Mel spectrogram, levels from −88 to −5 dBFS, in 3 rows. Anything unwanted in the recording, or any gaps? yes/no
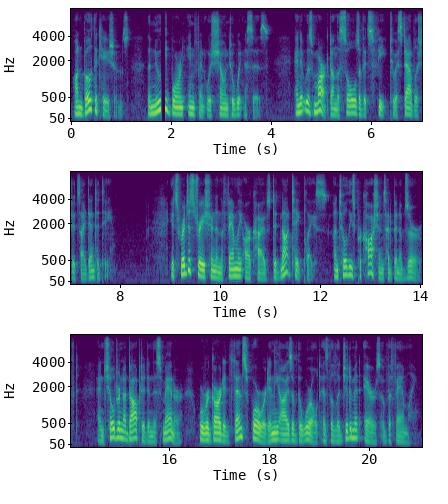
yes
